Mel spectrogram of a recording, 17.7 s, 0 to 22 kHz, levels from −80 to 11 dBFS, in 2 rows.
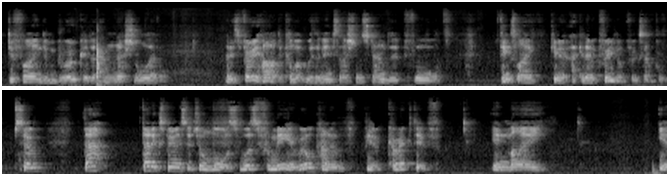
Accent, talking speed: British, 160 wpm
